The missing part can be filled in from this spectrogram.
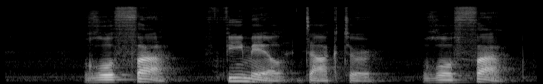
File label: Female Doctor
